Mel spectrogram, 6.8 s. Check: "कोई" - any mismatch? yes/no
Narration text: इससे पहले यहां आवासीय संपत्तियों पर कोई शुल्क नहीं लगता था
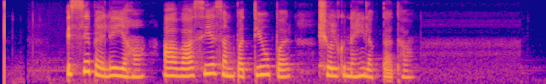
yes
